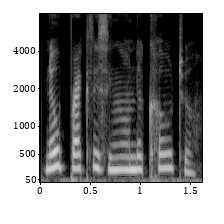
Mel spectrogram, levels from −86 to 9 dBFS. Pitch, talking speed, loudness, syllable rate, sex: 235 Hz, 185 wpm, -17 LUFS, 5.4 syllables/s, female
